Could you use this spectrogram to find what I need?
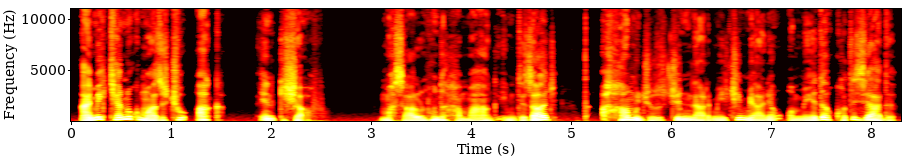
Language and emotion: Kashmiri, surprised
